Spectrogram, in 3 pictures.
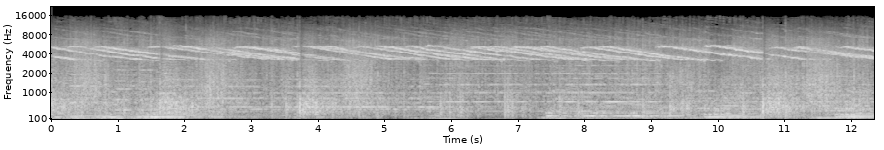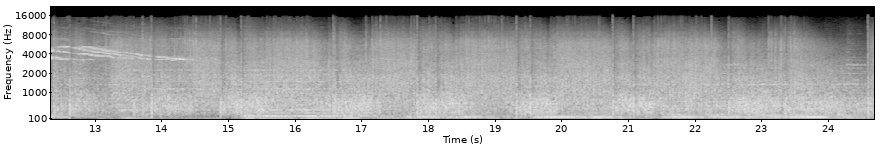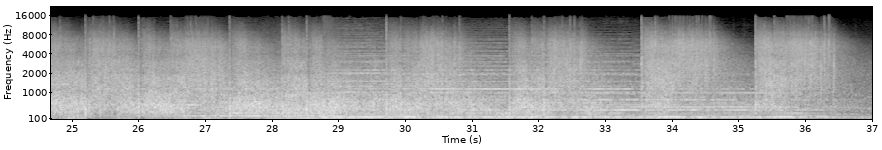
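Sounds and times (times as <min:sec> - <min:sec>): falling firework whistles: 0:00.0 - 0:23.7
background music: 0:00.0 - 0:37.0
fireworks crackling and popping: 0:00.0 - 0:37.0.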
